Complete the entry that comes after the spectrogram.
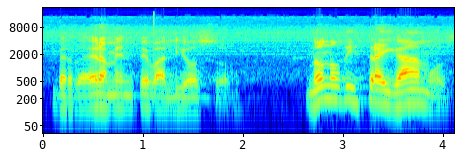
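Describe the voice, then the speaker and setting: This man's voice has a dark, mellow tone. He speaks very slowly, with audible room echo around him. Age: 60s. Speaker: guest speaker at a church. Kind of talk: church conference talk. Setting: church.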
